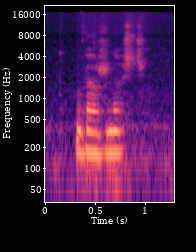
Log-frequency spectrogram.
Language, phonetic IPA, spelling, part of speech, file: Polish, [ˈvaʒnɔɕt͡ɕ], ważność, noun, LL-Q809 (pol)-ważność.wav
